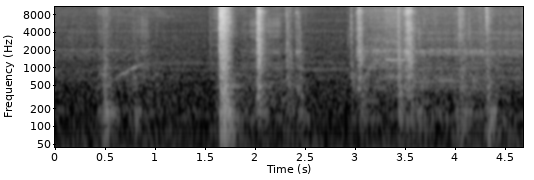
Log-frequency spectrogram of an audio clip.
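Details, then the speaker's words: Panasonic NV-SV121 S-VHS deck, found incorrectly reassembled, after mode-switch realignment and deck refit: quiet hum with irregular clicks and clunks as the loader keeps cycling and never finishes; suspected front-loading mechanism misalignment or broken part, not confirmed. "Still not happy, is it? Just I don't think this is a light problem, but just in case I think we've probably still got some alignment problem on the front loading mechanism, haven't we?"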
